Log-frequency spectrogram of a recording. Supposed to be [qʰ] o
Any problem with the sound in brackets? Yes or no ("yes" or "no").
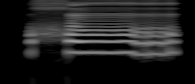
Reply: yes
